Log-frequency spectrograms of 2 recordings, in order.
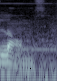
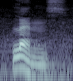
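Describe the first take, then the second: First: It is said with a French pronunciation. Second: It is said with an English pronunciation. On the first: The speaker calls it right. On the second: The speaker calls it wrong.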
